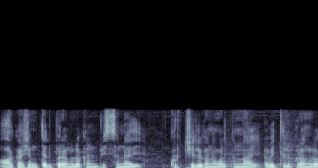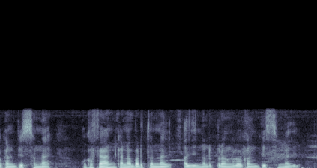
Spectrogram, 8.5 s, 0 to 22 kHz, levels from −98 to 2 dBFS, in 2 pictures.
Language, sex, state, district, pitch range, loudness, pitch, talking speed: Telugu, male, Telangana, Mahabubabad, 120-130 Hz, -19 LUFS, 125 Hz, 120 wpm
